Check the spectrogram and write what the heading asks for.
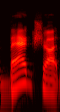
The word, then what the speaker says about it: Bagshot: in England, and there's Bagshot Park, which I assume, yes, it's a historical landmark in Bagshot, England. Now, do you pronounce it Bagshot? Or do you pronounce it Bags Hot? Bags Hot. Interesting.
